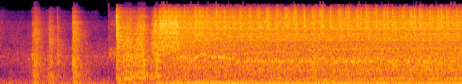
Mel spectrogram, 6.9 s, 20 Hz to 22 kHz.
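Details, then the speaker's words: Blueprint 350 V8 in a Chevy squarebody, idle mixture screws at 1.5 turns: clicks and cranking, then a steady, slightly loping idle. Vacuum won't reach the green; the owner suspects a vacuum leak, cause unclear. "But I'm just worried that there's a leak and the fact that I can't get it into the green."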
